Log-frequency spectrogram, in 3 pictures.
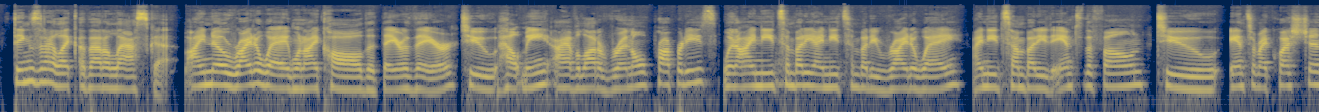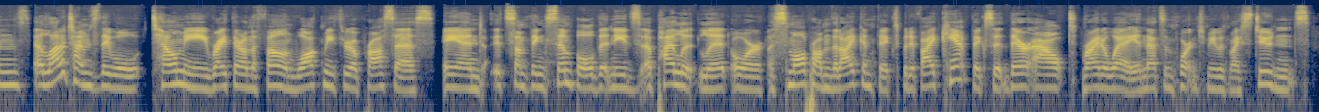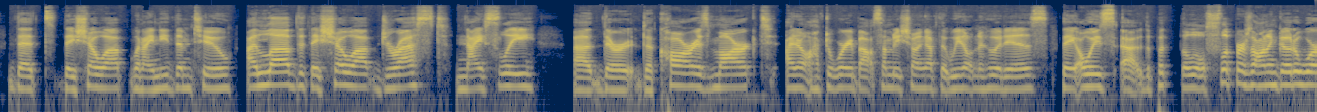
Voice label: TESTIMONIAL VO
